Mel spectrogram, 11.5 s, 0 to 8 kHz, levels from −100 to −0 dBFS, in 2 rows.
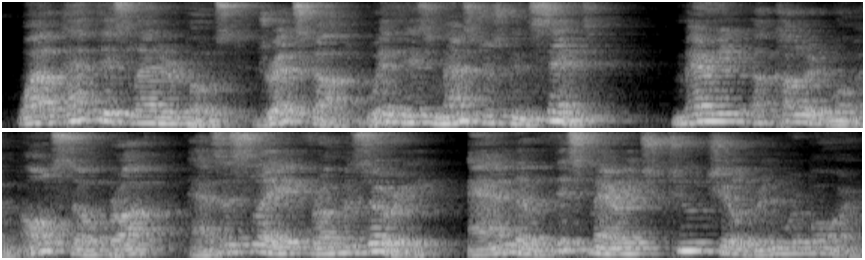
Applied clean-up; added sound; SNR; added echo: none; none; none; reverberation time 0.6 s.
